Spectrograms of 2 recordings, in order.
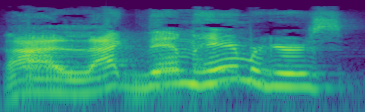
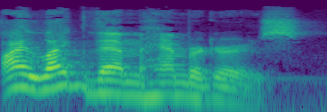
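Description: First: It is said in an excited, silly voice. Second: It is said in a plain, flat voice. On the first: The speaker calls it right. "You should say it like this. ... Make it exciting. Make it funny. Make it silly" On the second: The speaker calls it wrong. "Do not say, ... No, that's absolutely wrong"

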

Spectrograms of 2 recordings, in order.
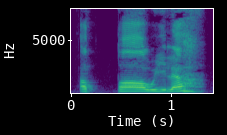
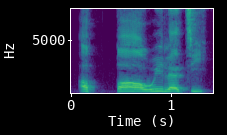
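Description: First: The word ends with an h sound. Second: The word ends with a t sound. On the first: The word ends the phrase. "when we stop, we say it as a ha" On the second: The word is joined to the next word. "When we connect it, we say الطاولة"

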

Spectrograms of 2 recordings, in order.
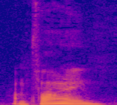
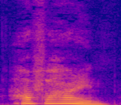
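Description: First: It is said with a resentful, sarcastic edge. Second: It is shouted loudly in an angry tone. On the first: The speaker hints at hidden anger. "Go to passive aggressive" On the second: The speaker attacks the other person. "Aggressive, ... A real shout"

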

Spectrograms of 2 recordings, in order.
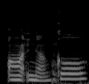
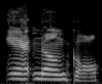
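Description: First: The word 'aunt' is said with a broad 'ah' vowel, like 'ahnt'. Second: The word 'aunt' is said with a flat 'a' vowel, like 'ant'. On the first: The speaker calls it wrong. "We don't say aunt in America" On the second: The speaker calls it right. "Okay, sorry"

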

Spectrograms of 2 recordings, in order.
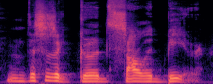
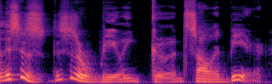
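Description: First: Said in a flat, let-down tone. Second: Said with genuine, pleased enthusiasm. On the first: The beer falls short of the hype. "I say basically the same words, but with very different intonation" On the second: The beer is better than expected. "I'd have drank it and probably been like"

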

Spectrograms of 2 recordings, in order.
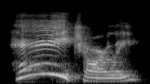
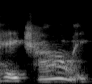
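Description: First: Charlie is said with the R pronounced. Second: Charlie is said Philadelphia-style, R dropped.

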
